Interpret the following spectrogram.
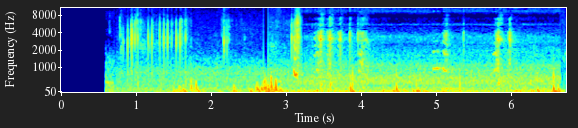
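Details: A domestic cat chatters in rapid clicking bursts, snapping its teeth, the excited sound made when looking out a window and spotting prey such as birds or flying insects.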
